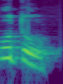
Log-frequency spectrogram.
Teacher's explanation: دونوں پہ ہوٹ گول ہوں گے کیونکہ پیش آ رہا ہے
